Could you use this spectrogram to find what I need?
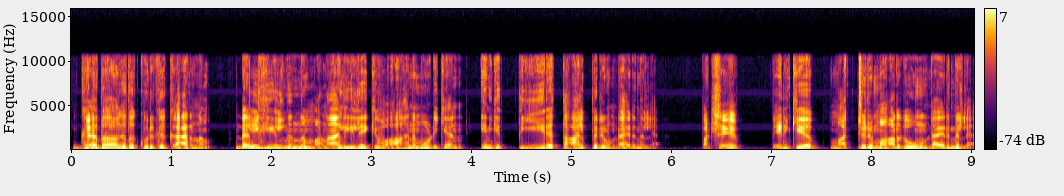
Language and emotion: Malayalam, disgusted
